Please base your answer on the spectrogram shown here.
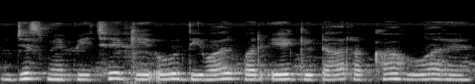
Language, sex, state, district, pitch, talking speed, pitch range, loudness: Hindi, female, Uttar Pradesh, Lucknow, 230 Hz, 140 wpm, 225-245 Hz, -15 LUFS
